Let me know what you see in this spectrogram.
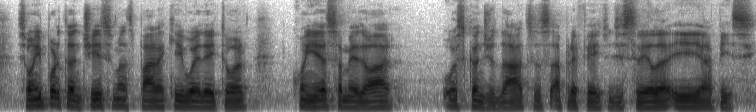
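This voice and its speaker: A man speaks slowly-ish in a fairly low, flat monotone. The background is quiet. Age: 60s. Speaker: mayoral candidate, retired federal police forensic expert. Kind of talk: candidate interview. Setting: auditorium. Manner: hesitant, many fillers.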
